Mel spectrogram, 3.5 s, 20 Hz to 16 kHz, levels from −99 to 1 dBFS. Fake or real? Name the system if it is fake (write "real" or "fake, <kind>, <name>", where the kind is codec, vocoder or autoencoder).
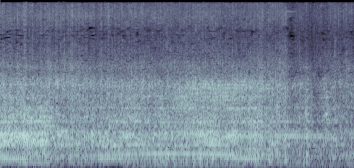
real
